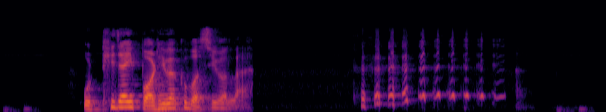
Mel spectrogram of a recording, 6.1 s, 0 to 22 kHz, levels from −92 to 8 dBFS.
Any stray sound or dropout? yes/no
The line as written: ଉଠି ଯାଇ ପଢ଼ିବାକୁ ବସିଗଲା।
yes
